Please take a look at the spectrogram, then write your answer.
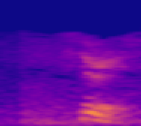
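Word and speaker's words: Sirius: got of her um are you saying Sirus or sirious serious yes that's correct I I didn't know how to pronounce are you referring to serious serious yes then understand in this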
